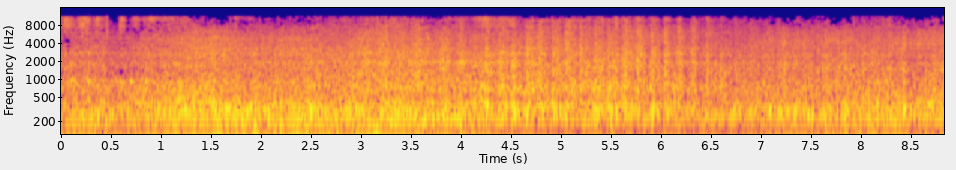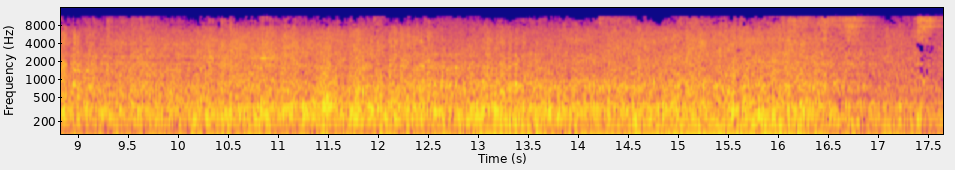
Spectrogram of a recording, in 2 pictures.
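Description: Freight cars (tank cars and covered hoppers) of a mixed freight train rolling past: steel wheels clicking over the rail joints in a quick, continuous clickety-clack over a steady rolling rumble and rattle.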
